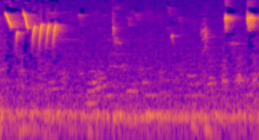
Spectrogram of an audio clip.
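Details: Javan bush lark song used for training caged birds: a fast burst of high descending chirps at the start, a quieter scattered middle, then two loud high whistled notes near the end.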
